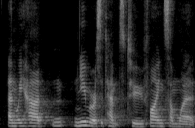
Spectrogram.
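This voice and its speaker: A woman talks at a very slow pace. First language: English (speaking Spanish). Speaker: museum curator. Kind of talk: panel talk with consecutive interpretation. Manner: halting with fillers.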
